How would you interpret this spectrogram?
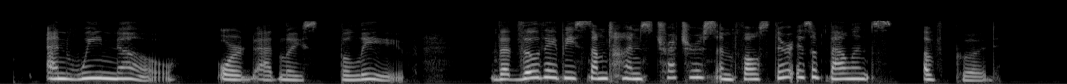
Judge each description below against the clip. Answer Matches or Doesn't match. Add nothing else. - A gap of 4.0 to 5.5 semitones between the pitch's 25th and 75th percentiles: Matches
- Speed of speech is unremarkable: Doesn't match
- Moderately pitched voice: Doesn't match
